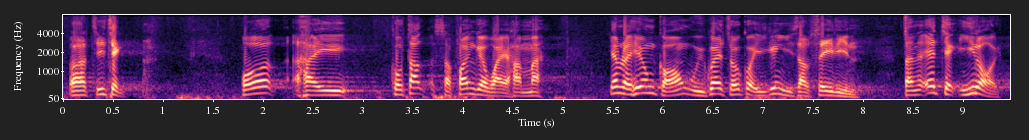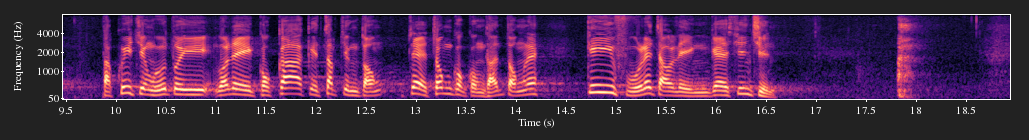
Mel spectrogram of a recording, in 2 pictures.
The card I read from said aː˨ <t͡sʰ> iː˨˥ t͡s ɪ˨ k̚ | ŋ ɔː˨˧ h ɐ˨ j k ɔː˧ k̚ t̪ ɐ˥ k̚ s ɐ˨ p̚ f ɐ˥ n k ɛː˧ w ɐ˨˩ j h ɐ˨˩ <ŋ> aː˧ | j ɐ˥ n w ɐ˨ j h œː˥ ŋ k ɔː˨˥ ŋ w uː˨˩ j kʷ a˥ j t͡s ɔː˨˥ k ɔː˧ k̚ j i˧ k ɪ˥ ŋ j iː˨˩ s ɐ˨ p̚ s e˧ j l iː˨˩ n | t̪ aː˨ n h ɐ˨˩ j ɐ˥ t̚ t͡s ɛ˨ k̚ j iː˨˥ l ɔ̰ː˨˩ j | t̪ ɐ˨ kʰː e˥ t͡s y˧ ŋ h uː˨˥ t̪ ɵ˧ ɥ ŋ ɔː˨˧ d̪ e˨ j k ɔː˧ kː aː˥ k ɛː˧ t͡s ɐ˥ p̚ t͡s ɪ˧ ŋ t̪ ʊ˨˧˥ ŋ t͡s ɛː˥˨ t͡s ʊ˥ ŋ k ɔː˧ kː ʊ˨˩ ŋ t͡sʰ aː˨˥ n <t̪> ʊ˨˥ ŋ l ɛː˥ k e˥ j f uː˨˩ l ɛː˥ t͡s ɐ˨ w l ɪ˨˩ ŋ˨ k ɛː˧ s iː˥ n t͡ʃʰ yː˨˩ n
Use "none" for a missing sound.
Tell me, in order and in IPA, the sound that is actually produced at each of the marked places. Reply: t͡s, m, t̪

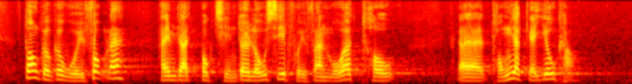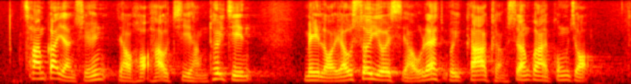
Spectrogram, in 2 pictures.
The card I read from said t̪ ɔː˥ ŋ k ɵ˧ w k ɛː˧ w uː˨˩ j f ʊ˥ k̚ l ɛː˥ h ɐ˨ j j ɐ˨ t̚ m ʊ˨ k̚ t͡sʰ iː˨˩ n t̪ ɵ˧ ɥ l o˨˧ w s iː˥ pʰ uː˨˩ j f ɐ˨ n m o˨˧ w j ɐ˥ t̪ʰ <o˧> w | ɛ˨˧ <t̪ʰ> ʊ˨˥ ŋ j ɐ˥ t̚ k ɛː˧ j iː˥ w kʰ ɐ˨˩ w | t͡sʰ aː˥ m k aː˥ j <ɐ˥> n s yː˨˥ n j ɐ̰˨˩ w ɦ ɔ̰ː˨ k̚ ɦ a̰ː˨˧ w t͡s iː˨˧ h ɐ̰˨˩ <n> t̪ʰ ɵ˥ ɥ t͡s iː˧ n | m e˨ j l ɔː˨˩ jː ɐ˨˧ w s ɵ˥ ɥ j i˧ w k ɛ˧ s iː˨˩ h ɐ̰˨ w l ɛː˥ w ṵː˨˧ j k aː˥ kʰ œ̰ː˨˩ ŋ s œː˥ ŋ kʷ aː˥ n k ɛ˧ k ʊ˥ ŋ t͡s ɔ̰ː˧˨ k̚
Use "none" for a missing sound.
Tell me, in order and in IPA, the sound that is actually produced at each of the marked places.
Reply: o˧, t̪ʰ, ɐ˨˩, ŋ

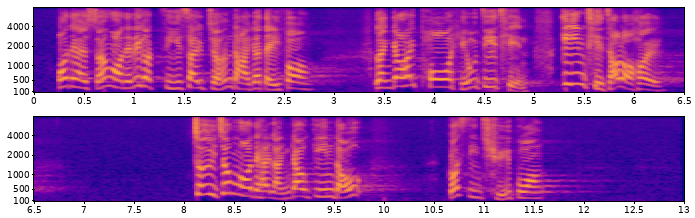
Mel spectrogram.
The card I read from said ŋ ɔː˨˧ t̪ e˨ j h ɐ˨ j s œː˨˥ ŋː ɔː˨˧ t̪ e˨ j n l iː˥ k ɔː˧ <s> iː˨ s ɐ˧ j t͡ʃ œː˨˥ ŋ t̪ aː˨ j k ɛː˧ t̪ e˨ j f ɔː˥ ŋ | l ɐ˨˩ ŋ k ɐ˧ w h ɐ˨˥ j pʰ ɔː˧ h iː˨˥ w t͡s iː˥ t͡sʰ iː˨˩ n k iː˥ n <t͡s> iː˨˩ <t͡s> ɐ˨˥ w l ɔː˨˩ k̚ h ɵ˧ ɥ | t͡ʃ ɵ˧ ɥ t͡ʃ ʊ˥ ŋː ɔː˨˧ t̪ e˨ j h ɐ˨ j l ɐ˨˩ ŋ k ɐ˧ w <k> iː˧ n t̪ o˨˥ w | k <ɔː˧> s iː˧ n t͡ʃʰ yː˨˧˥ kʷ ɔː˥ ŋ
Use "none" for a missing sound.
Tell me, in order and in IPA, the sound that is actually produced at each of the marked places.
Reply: t͡s, t͡sʰ, t͡s, k, ɔː˨˥

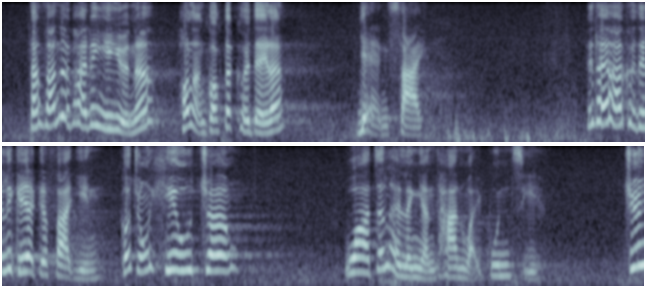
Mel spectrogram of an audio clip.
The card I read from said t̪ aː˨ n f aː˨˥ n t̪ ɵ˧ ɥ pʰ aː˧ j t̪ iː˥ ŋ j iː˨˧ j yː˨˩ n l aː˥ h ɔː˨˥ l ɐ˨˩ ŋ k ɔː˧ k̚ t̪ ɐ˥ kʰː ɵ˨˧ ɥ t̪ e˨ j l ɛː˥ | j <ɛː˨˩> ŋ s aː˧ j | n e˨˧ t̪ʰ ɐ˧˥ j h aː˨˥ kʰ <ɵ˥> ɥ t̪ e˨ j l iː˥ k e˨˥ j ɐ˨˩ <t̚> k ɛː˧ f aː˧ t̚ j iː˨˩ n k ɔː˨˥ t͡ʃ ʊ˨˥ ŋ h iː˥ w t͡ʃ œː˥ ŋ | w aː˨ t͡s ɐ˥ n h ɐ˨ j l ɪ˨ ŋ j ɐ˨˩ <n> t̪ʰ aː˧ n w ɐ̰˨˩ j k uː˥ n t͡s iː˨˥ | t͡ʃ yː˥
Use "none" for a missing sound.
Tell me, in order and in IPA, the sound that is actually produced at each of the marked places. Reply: ɛː˨˩, ɵ˨˧, t̚, n

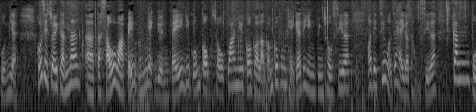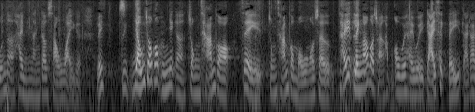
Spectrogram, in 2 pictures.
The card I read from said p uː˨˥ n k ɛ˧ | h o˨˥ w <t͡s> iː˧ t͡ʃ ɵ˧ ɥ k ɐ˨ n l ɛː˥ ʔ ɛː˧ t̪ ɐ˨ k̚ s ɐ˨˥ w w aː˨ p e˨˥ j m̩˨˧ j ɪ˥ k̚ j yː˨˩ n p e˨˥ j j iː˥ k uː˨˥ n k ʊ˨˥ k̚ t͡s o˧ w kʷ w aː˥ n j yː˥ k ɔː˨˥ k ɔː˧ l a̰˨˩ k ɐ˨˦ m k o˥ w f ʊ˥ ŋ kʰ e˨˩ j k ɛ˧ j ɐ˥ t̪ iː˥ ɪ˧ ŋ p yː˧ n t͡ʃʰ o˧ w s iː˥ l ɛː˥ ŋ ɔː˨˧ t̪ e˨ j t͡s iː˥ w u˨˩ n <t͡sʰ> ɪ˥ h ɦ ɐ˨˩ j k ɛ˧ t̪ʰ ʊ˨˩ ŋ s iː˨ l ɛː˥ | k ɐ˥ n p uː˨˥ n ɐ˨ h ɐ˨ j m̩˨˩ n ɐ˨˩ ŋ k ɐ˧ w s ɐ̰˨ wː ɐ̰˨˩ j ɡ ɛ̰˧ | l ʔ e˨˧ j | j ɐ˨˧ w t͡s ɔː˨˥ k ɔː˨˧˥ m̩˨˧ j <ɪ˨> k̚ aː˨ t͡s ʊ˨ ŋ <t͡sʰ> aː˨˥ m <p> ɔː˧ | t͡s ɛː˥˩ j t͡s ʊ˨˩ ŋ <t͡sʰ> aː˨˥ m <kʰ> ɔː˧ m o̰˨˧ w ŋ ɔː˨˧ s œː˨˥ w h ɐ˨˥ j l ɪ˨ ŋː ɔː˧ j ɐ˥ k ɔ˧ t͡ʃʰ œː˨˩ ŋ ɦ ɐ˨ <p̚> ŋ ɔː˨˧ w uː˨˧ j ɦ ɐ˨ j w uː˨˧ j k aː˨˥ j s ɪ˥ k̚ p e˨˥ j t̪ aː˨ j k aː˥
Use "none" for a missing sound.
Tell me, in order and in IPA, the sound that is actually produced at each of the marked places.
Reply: t͡sʰ, t͡s, ɪ˥, t͡sʰ, k, t͡sʰ, k, p̚

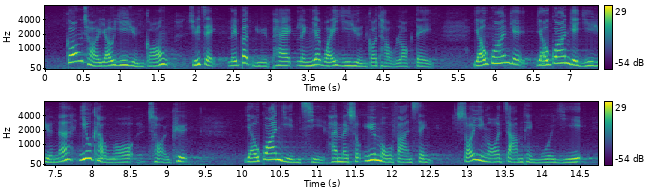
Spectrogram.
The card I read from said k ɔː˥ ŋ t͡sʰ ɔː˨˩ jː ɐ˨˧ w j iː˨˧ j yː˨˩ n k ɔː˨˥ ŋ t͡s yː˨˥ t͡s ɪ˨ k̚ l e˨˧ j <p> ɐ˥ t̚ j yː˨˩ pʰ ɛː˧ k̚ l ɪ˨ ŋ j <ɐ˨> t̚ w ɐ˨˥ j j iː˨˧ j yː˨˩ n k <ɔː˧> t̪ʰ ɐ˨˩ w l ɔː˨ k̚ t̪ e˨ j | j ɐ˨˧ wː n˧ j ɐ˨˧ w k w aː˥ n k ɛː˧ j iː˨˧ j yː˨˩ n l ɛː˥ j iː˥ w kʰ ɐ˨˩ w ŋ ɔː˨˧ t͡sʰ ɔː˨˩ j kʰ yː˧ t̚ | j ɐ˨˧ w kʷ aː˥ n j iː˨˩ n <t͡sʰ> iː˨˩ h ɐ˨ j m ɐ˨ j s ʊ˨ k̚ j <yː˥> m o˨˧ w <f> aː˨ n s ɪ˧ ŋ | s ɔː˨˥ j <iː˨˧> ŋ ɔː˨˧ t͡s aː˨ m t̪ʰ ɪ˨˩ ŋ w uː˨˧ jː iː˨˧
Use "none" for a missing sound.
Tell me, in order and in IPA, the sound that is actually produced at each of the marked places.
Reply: p, ɐ˥, ɔː˧, t͡sʰ, yː˥, f, iː˨˧

